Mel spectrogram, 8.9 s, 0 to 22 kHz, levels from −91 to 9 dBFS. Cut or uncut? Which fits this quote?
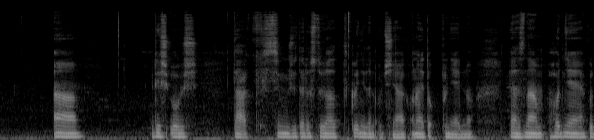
uncut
